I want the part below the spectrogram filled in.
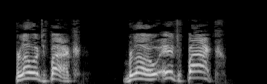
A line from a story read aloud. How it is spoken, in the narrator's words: the Thane shouted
